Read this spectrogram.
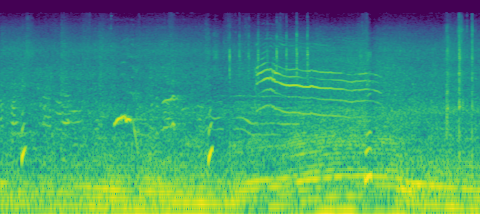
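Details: Stray cats at feeding time: a long drawn-out meow with wavering harmonics in the middle, amid people talking and a constant low traffic rumble.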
